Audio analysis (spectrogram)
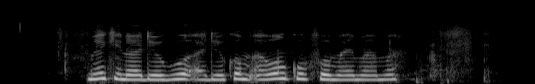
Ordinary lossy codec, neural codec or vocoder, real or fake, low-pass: none; none; real; none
